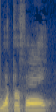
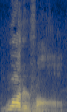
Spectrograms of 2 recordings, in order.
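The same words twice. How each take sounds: First: The stress is on the last syllable. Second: The stress is on the first syllable. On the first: The speaker calls it wrong. "It's not a waterfall" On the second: The speaker calls it right. "stress on the first"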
